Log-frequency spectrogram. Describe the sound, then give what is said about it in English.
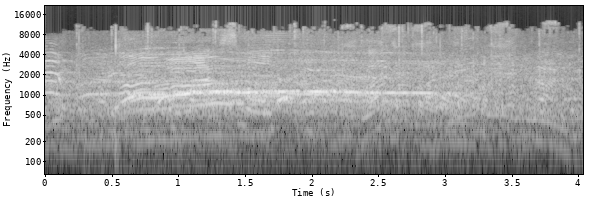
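A large crowd roars and screams together in a sustained, loud wave as black smoke rises while they wait for a new pope, with several voices rising in pitch above the dense, continuous din for the whole few seconds. “We just heard the scream going up.”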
